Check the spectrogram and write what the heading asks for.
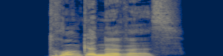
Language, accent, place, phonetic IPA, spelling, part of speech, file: German, Germany, Berlin, [ˈtʁʊŋkənəʁəs], trunkeneres, adjective, De-trunkeneres.ogg
- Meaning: strong/mixed nominative/accusative neuter singular comparative degree of trunken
